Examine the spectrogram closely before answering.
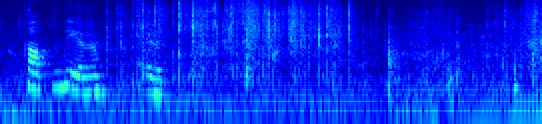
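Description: A plastic snack wrapper crinkles in someone's hands.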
